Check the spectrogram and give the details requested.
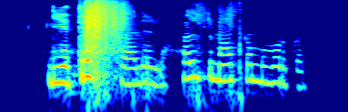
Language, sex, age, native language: Icelandic, female, 13, Icelandic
